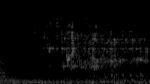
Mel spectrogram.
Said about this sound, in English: we're going to pour some water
